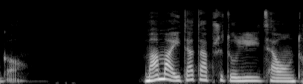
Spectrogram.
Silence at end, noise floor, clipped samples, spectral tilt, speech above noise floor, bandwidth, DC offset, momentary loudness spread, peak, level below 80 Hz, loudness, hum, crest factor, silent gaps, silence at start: 0 s; -81 dBFS; under 0.1%; -7 dB/octave; 64 dB; 13.5 kHz; under 0.1%; 12 LU; -2 dBFS; -62 dBFS; -17 LUFS; none; 18 dB; none; 0 s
